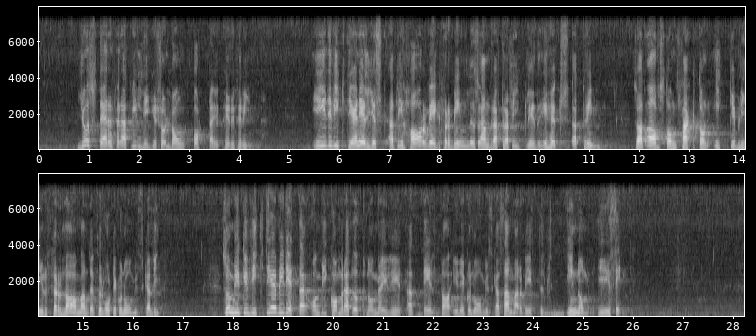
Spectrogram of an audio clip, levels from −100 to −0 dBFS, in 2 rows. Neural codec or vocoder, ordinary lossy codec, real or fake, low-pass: vocoder, 22.05 kHz, 80 mel bands, HiFi-GAN; none; fake; 7.2 kHz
